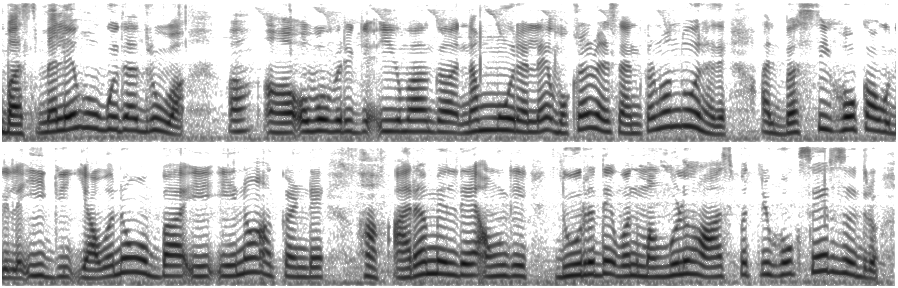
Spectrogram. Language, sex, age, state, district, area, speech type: Kannada, female, 18-30, Karnataka, Uttara Kannada, rural, spontaneous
